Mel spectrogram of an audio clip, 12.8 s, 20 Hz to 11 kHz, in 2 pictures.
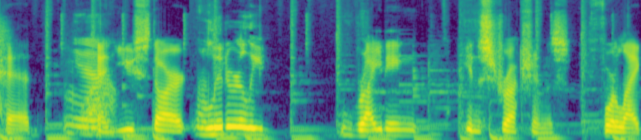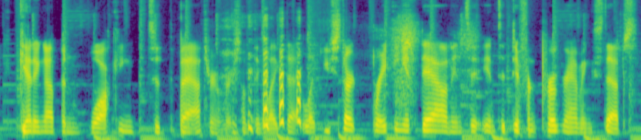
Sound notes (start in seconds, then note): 8.4 laughing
